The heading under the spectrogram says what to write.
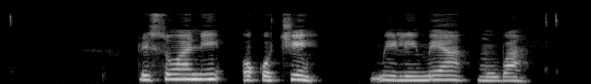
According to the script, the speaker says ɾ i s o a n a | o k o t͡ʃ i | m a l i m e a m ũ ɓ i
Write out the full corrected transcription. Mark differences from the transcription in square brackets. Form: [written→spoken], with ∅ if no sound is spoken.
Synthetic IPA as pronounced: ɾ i s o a n [a→i] | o k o t͡ʃ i | m [a→i] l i m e a m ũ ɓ [i→a]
